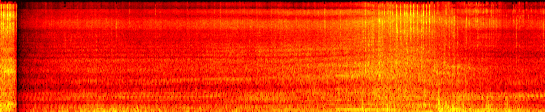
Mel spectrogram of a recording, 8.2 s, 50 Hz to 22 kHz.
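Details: 2016 Ford Mustang GT350 rear axle making a constant faint ticking, about four a second, over road rumble while turning at any speed above 10 mph; cause never determined, no issues in high-G track turns.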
